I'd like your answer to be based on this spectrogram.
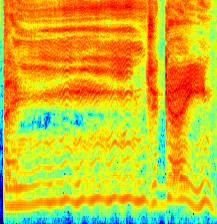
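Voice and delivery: high, wavering, very slow warning; drawn-out catchphrase. Pretend. Answering the co-host's game, very drawn-out warning.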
